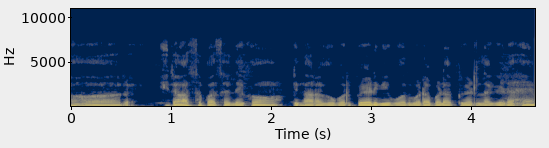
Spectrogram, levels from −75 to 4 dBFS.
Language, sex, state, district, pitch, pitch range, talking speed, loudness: Rajasthani, male, Rajasthan, Nagaur, 100 Hz, 100-105 Hz, 180 wpm, -18 LUFS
